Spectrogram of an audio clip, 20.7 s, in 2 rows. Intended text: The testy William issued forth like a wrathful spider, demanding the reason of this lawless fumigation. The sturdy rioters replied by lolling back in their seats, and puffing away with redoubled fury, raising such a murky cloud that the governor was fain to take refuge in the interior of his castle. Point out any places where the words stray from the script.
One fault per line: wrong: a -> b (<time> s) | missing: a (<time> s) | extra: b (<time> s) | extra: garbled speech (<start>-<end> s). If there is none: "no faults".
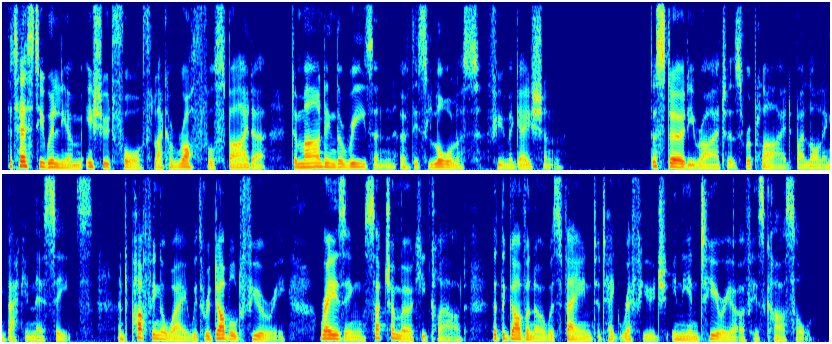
no faults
